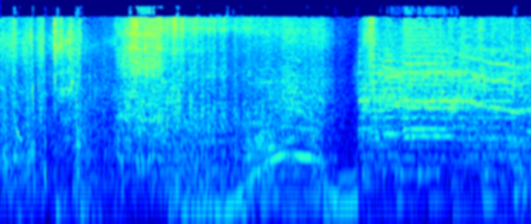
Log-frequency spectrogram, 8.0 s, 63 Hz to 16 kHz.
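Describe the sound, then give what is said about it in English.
Loud race car engine, the Mach 5, accelerating around a racetrack. A steady mechanical roar climbs in pitch as the revs build, then drops sharply before the engine continues at a high, buzzing pitch. “Driving around the racetrack in the Mach 5 is an amazing experience. And the more you press down on the pedal and the faster you go,”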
